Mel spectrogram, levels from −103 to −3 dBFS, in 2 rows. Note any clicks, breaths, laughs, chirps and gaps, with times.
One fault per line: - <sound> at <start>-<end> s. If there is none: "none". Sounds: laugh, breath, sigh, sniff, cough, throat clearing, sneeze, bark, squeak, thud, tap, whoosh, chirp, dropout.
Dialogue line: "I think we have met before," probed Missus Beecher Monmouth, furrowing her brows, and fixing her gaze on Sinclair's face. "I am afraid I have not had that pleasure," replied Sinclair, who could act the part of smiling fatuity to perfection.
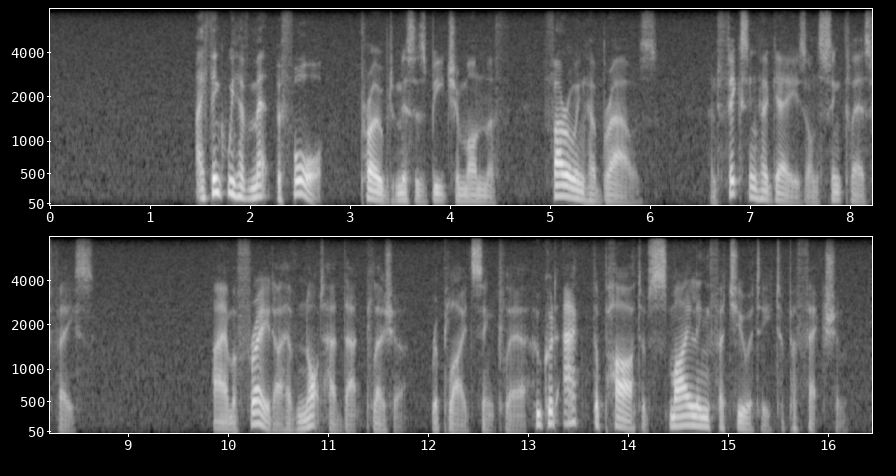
none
